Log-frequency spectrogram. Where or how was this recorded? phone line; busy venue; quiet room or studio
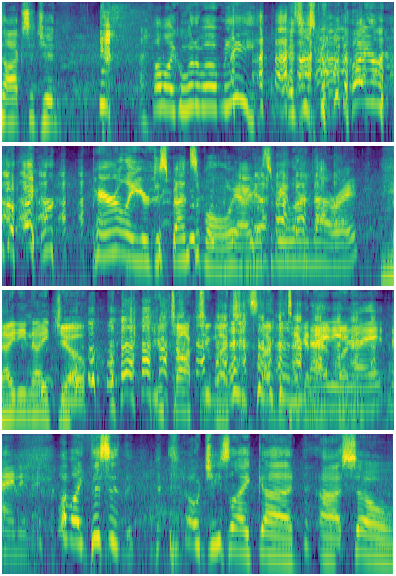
busy venue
